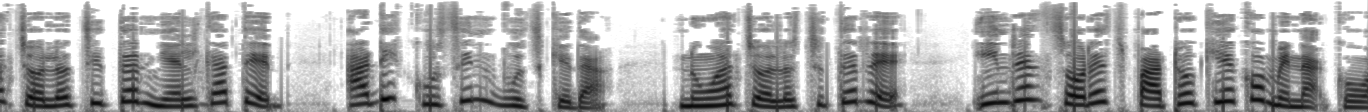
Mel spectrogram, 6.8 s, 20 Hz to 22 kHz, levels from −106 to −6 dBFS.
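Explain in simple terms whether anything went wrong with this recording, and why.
Periodic USB or driver dropouts run through this speech from about 0.17 s to 6.61 s. Every 0.248 s, roughly four times a second, a regular tick cuts into the sound. Some background task on the computer seems to have briefly stalled the USB connection or the audio driver on a fixed schedule. Each time, a couple of milliseconds of audio were simply skipped, and the jump across that gap is what makes each tick.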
